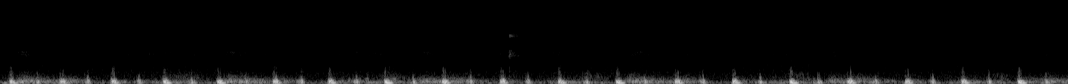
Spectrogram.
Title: 拍動強い心臓の音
